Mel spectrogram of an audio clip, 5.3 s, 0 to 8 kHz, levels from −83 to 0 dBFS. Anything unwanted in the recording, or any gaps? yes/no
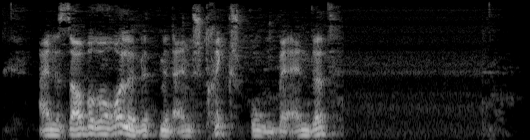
no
